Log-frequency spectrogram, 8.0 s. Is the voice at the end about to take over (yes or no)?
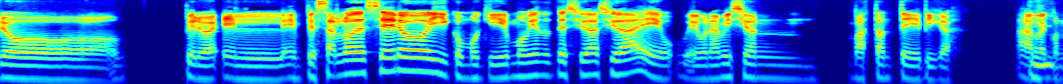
yes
